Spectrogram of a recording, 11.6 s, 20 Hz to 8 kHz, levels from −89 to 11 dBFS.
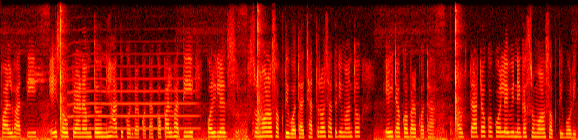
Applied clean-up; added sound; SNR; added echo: none; Trumpet + Fire; 10 dB; none.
